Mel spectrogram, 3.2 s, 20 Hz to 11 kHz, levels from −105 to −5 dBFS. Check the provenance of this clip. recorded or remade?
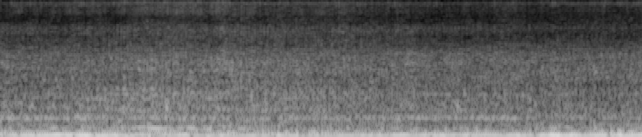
remade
